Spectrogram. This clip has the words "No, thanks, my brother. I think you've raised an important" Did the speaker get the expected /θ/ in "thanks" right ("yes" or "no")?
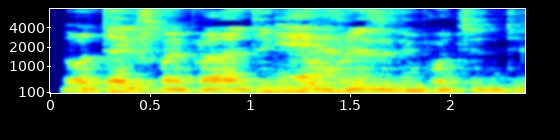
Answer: no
